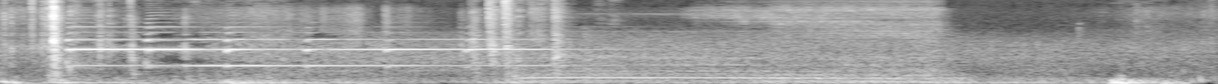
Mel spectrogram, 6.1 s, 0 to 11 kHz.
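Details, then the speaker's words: 1998 Pontiac Trans Am LS1 after fuel rail removal and injector cleaning: key click and warning chimes, then a steady low hum for about two seconds that stops; normal fuel pump priming of a partly emptied system. "little bit of air going to Prime the system since a lot of it is gone"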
